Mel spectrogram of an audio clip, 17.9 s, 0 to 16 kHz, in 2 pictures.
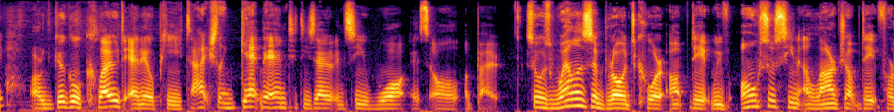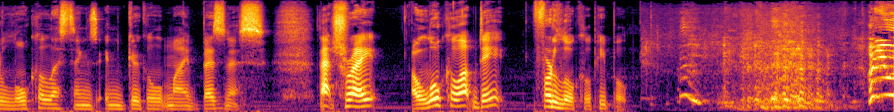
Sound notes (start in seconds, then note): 15.6 laughs; 15.7 gasps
